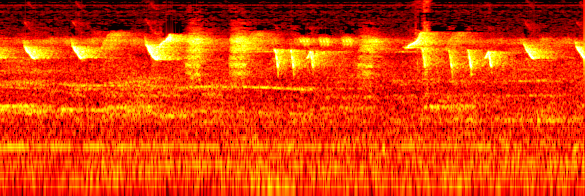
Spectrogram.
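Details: Drongo young and adults in the wild; irregular series of sharp high downslurred chirps and short clicks, with brief faint chatter.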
